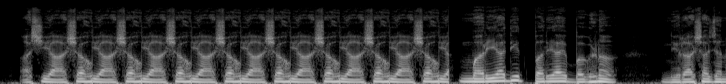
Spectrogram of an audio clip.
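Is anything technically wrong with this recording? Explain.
Yes. From 0.92 to 4.49 s, a broken-record loop replays one identical 0.5 s fragment seven times, likely from a stalled stream resending its last chunk, unlike a decaying echo.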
